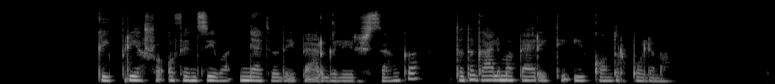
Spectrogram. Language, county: Lithuanian, Telšiai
